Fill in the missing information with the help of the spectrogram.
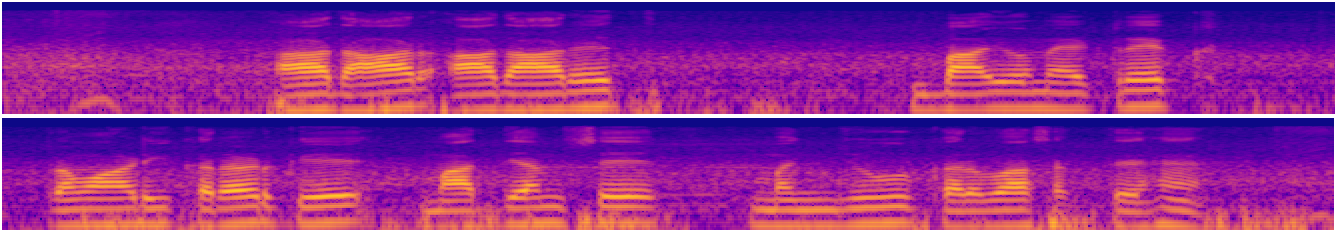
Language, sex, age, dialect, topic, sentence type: Hindi, male, 25-30, Kanauji Braj Bhasha, banking, statement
